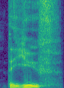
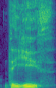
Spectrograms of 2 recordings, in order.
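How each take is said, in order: First: The word youth ends with an f sound. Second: The word youth ends with a th sound. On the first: "Notice how we said the youth" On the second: "and not the youth"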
